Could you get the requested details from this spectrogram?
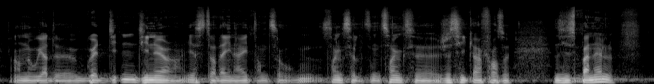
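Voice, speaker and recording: A man with a French accent has a dark, mellow tone, recorded very cleanly against a silent background. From France. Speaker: energy efficiency company representative. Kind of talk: panel presentation. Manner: halting.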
